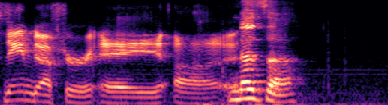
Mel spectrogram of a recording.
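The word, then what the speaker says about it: Nezha: It's named after a Neza. Yeah, Neja, I think. I had to like Google the pronunciation. It's based off of, I think, a Hindu legendary hero. But yeah, Neja, really cool.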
